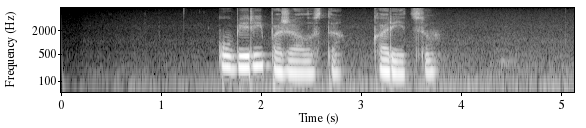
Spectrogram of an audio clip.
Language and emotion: Russian, neutral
